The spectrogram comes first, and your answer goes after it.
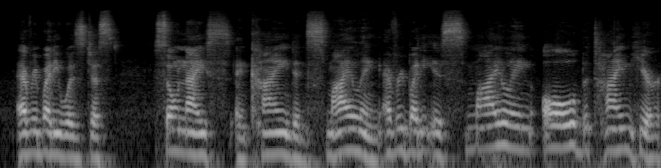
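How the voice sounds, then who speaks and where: This woman has an unremarkable speaking voice at a fairly low pitch. She keeps a moderate pace with ordinary pitch variation. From Canada. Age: 40s. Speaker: traveler. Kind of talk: interview.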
